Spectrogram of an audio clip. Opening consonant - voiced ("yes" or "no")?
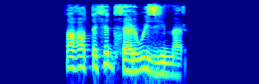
no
